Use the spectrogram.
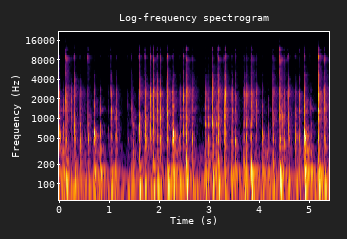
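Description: Fingertips of both hands type steadily on a white Keydous NJ80 mechanical keyboard with PBT plastic keycaps, a steel plate and foam inside. Each keystroke is a short, dry clack with a deep thud underneath and a bright click on top, dying away almost at once. The irregular strokes blend into a continuous typing rhythm.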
